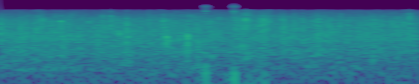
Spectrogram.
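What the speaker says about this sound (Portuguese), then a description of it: "como pode ver, tá chovendo." Heavy rain falls outdoors during metal detecting in Vale Indiana, a steady close hiss of drops with a couple of brief low thumps, nobody speaking.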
